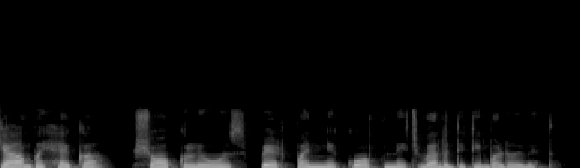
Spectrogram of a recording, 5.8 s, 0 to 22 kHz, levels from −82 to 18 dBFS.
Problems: constant background noise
